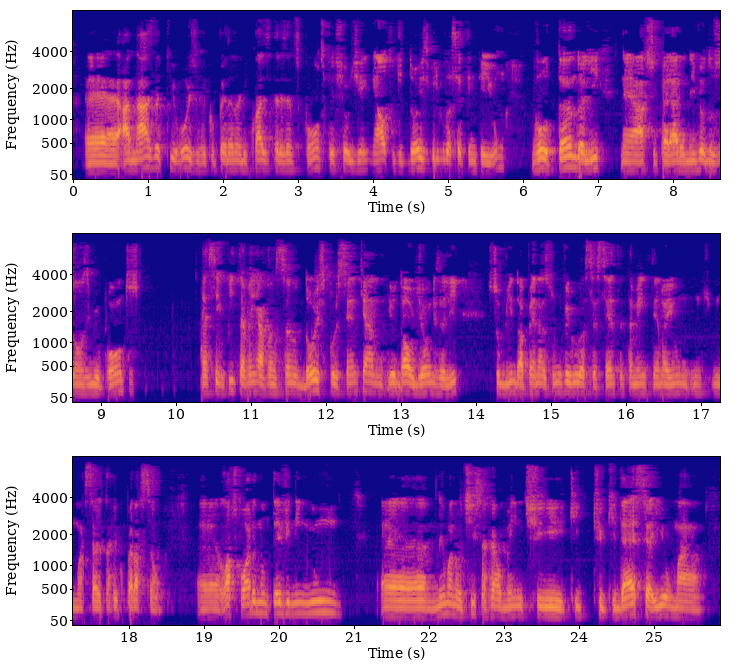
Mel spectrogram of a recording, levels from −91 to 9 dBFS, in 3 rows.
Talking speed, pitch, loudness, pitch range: 155 wpm, 115 Hz, -23 LUFS, 110-120 Hz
